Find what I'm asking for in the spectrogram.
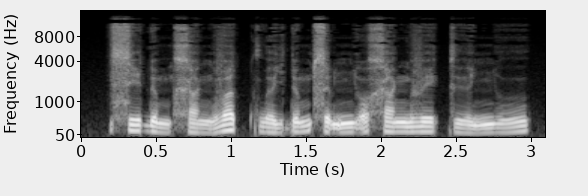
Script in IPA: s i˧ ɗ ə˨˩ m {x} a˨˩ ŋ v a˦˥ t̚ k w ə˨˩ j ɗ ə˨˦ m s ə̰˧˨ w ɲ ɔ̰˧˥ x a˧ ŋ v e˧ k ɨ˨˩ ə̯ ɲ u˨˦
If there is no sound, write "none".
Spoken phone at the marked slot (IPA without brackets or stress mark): x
